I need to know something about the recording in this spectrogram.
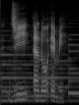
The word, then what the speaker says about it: GNOME: We pronounce it Gnome.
